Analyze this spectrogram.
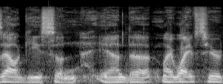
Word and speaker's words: Al Giesen: Uh and yes, you pronounced it correctly. Uh my name is Al Gon and uh my wife's here too in the audience.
